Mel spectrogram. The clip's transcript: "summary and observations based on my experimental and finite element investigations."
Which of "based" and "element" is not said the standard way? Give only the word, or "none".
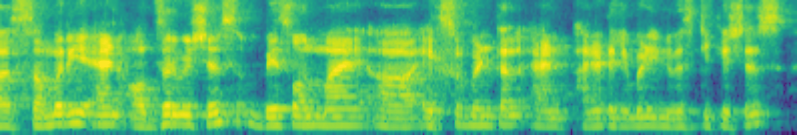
element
